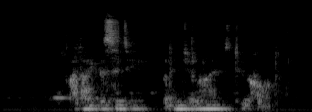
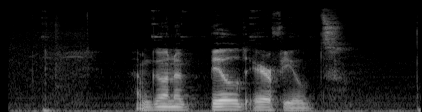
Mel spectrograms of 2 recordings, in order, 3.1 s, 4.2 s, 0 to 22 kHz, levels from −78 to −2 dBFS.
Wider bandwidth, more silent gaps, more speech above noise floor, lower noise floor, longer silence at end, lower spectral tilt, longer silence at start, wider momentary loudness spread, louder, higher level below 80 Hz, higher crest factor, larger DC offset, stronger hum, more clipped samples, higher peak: second, 13 kHz vs 16 kHz; neither; first, 34 dB vs 25 dB; first, -73 dBFS vs -53 dBFS; first, 0.35 s vs 0 s; about the same, -4.5 dB/octave vs -5.5 dB/octave; first, 0.55 s vs 0.15 s; second, 15 LU vs 22 LU; second, -40 LUFS vs -29 LUFS; second, -68 dBFS vs -52 dBFS; about the same, 18 dB vs 22 dB; neither; neither; neither; second, -22 dBFS vs -10 dBFS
